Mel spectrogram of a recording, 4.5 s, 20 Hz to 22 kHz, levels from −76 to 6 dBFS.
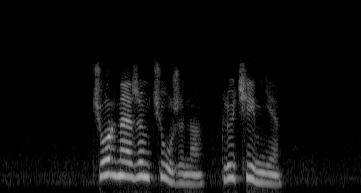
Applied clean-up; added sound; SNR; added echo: none; none; none; none.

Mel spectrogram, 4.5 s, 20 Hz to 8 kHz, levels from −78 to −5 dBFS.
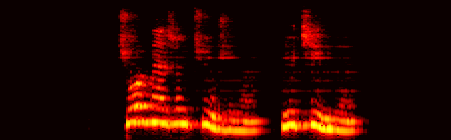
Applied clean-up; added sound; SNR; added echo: neural mask model DeepFilterNet 3.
